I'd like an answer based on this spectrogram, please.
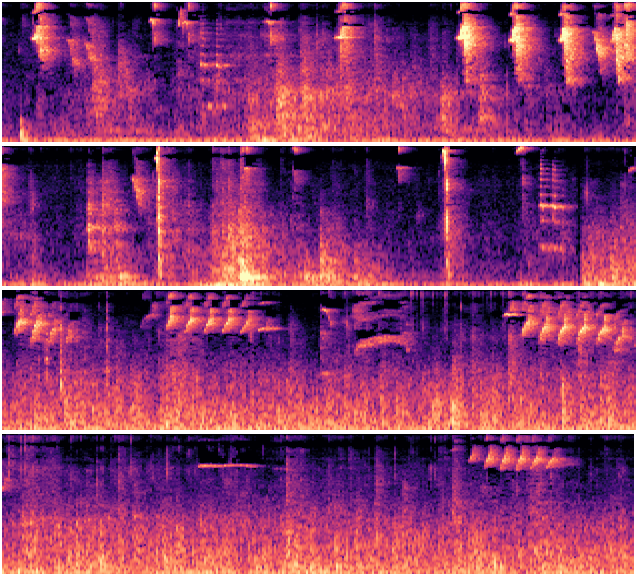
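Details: An elderly female common marmoset kept at a zoo, balding and with fur turned fully white. Sharp tapping and knocking sounds come first. Thin, very high-pitched chirps and short whistles follow in scattered bursts over a low steady hum.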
